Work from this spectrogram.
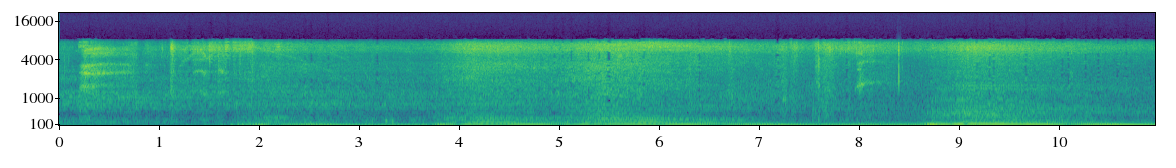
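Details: Kia Venga 1.4 CRDi diesel that had been blowing black smoke under load, after replacing the intercooler and refitting a cleaned MAF: catches quickly, revs rise and fall smoothly with no stumble; normal start and rev.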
